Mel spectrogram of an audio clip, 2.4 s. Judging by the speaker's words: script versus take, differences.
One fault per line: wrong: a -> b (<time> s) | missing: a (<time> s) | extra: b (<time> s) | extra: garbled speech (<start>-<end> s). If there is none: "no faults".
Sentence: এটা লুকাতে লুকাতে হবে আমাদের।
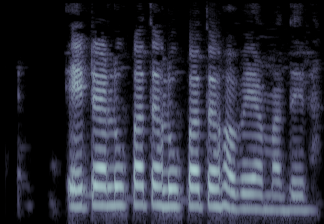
no faults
